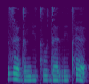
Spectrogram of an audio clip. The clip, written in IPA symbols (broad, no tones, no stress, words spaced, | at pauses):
zɛ dœŋi tʰudɛ ritʰɛ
